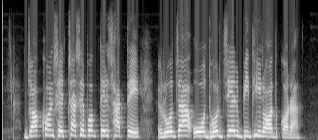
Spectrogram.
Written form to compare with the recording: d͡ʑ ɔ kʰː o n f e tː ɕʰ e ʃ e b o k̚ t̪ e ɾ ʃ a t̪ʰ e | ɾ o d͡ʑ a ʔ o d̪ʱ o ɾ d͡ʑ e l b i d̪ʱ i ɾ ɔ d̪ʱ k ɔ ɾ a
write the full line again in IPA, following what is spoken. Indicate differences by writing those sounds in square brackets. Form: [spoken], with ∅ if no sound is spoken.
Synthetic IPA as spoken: d͡ʑ ɔ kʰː o n [ʃ] e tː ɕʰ [a] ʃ e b o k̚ [d̪] e ɾ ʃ a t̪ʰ e | ɾ o d͡ʑ a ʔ o d̪ʱ o ɾ d͡ʑ e [ɾ] b i d̪ʱ i ɾ ɔ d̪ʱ k ɔ ɾ a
